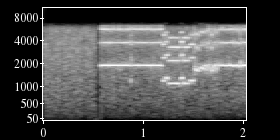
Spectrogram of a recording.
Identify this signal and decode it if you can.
SSTV (slow-scan television), PD 290.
